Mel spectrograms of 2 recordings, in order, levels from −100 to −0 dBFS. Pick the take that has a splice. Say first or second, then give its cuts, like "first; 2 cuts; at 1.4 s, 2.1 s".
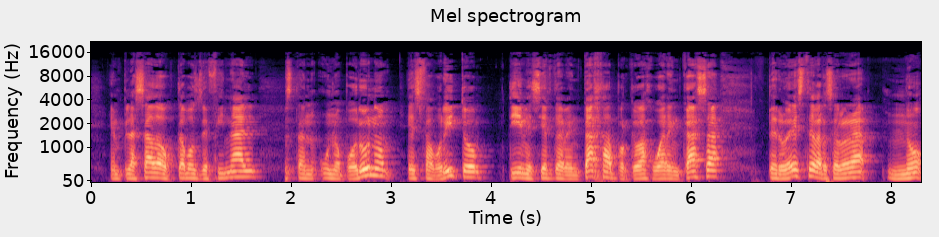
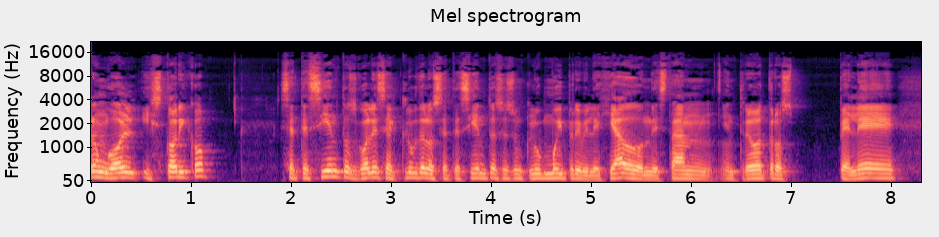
first; 2 cuts; at 1.9 s, 3.1 s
